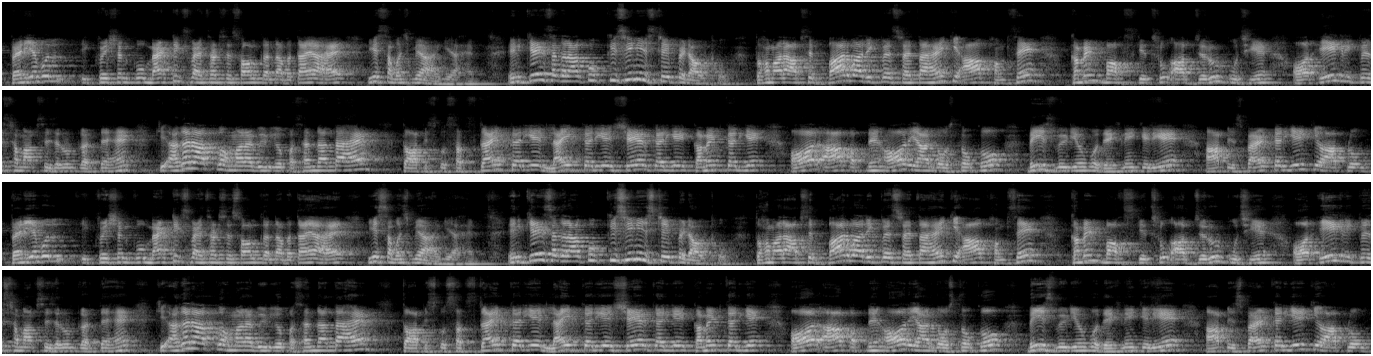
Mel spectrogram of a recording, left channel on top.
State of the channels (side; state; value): both; normal; correlation 0.64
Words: वेरिएबल इक्वेशन को मैट्रिक्स मेथड से सॉल्व करना बताया है ये समझ में आ गया है। इन केस अगर आपको किसी भी स्टेप पे डाउट हो तो हमारा आपसे बार बार रिक्वेस्ट रहता है कि आप हमसे कमेंट बॉक्स के थ्रू आप जरूर पूछिए। और एक रिक्वेस्ट हम आपसे जरूर करते हैं कि अगर आपको हमारा वीडियो पसंद आता है तो आप इसको सब्सक्राइब करिए, लाइक करिए, शेयर करिए, कमेंट करिए और आप अपने और यार दोस्तों को भी इस वीडियो को देखने के लिए आप इंस्पायर करिए कि आप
